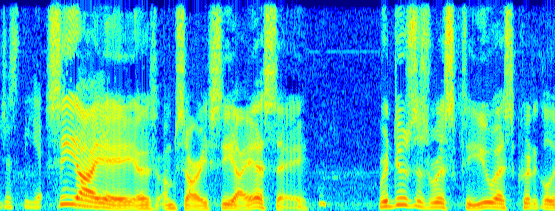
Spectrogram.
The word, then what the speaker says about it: CISA: infrastructure Security Agency boy that's a bunch of syllables yeah but look at the it's cisa uhhuh They just added an S to the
